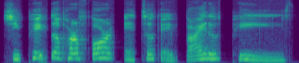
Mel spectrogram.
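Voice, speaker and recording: A woman reading a children's story aloud in a deliberate way, now and then stumbling and repeating words. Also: on the high side, expressive, creaky, sharp tone, a little hiss or hum, rough recording. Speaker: teacher reading a book aloud. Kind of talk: children's read-aloud narration.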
